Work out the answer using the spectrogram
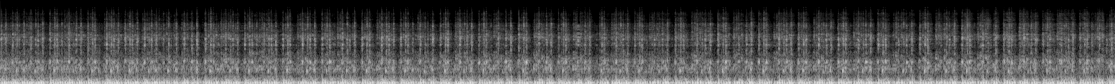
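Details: Tunnel-ram 350 V8 with two Edelbrock 600 cfm carburetors (1405/1406): loud rumble with choppy, stuttering pulses instead of a clean pull. Owner suspects a lean surge; a possible vacuum leak is found.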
